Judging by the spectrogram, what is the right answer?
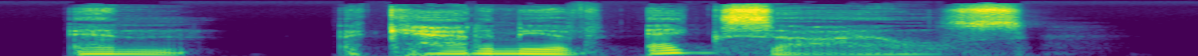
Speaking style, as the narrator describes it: Lydia said quietly

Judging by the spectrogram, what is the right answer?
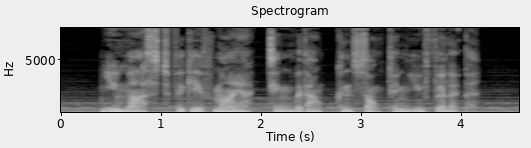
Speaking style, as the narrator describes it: she said

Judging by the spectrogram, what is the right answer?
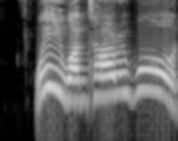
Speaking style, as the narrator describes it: suddenly shouted someone

